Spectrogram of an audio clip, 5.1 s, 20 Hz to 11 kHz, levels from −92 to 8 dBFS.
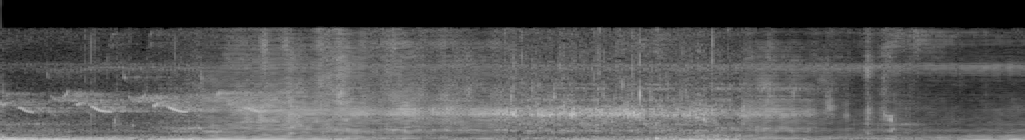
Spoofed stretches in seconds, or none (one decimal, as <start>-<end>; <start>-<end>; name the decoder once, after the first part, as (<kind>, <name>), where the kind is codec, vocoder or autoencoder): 1.0-2.5 (vocoder, Vocos); 3.7-5.1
